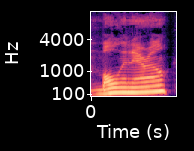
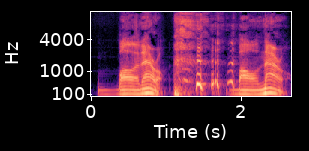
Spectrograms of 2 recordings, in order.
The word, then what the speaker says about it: Mulinaro: ] it up anyways usually it's pronounced uh mole and arrow and he was like bolinaro it doesn't sound like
